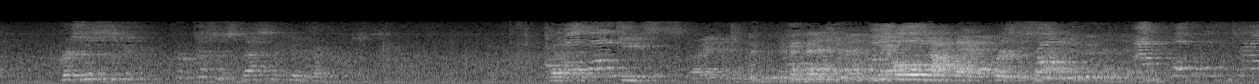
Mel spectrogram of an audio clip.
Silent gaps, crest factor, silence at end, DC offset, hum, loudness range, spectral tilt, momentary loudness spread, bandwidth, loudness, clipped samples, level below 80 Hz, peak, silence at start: none; 22 dB; 0 s; under 0.1%; 60 Hz at -40 dBFS; 12 LU; -4 dB/octave; 17 LU; 8 kHz; -21 LUFS; under 0.1%; -44 dBFS; 0 dBFS; 0 s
